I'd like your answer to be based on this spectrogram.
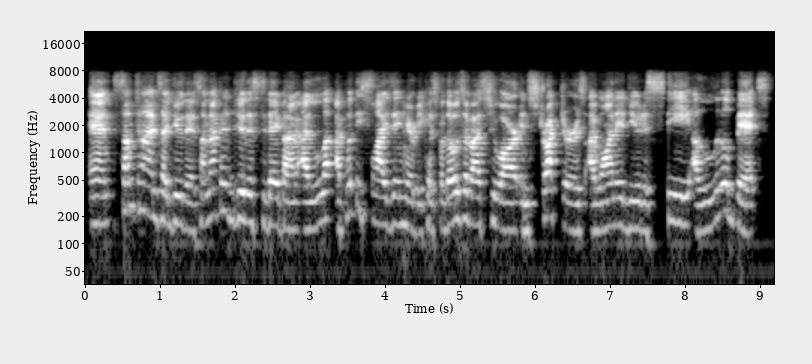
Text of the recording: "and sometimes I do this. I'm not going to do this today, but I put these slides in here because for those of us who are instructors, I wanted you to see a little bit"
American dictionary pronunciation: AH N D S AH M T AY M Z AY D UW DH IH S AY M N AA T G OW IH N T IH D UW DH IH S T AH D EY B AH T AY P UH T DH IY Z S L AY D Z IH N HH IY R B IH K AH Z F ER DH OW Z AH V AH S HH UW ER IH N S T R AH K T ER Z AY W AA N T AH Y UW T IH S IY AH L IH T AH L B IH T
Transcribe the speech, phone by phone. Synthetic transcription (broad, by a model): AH N S AH M T AY M Z AY D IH DH IH S AY M N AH T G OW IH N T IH D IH DH IH S T AH D EY B AH T AY P UH T DH IY Z S L AY D Z IH N HH IY R B IH K AH Z F ER DH OW Z AH V AH S HH UW ER IH N S T R AH K T ER Z AY W AA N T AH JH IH T IH S IY AH L IH T L B IH T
